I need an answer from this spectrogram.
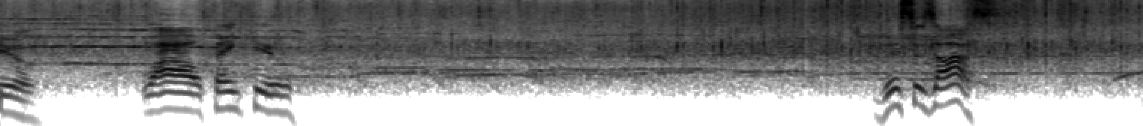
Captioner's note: clapping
